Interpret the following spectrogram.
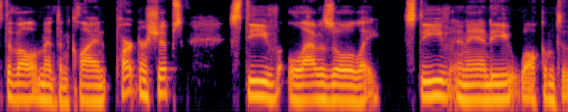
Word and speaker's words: Lavezoli: I'm Lavezoli. Am I pronouncing that close enough to correctly?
